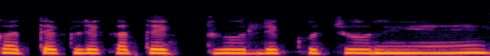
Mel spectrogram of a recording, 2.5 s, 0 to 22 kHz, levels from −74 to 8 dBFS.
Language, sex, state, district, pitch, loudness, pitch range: Surgujia, female, Chhattisgarh, Sarguja, 240 Hz, -15 LUFS, 240-245 Hz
